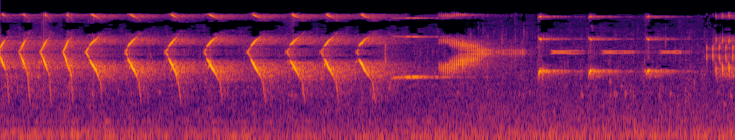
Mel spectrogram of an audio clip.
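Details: Canary song lesson: a quick run of sharp downward-sweeping notes roughly four per second, a rising-falling slurred note, then short high piping tones.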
